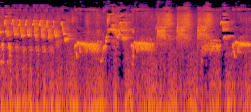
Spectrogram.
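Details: White-rumped shama song of the competition type, used to train birds: a fast run of repeated high notes, then loud clear level whistles alternating with harsh buzzy bursts, all rich and forceful.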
